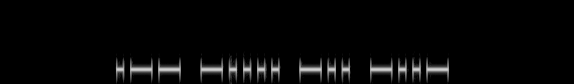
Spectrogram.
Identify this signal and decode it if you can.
Morse code, heard as a keyed tone, about 17 wpm, 700 Hz. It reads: W6DX
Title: USA Call Signs - 4 Characters - 2x Character Spacing - 17wpm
